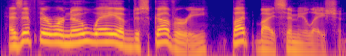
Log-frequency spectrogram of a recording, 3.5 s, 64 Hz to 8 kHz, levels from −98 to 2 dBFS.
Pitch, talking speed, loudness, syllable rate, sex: 155 Hz, 190 wpm, -16 LUFS, 6.1 syllables/s, male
